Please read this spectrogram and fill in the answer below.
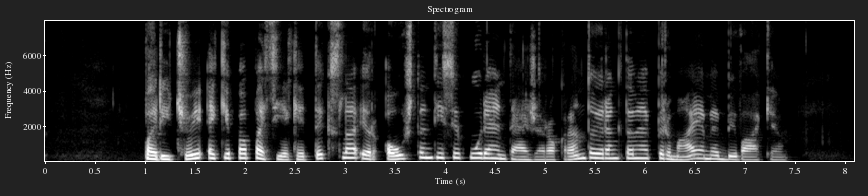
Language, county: Lithuanian, Kaunas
